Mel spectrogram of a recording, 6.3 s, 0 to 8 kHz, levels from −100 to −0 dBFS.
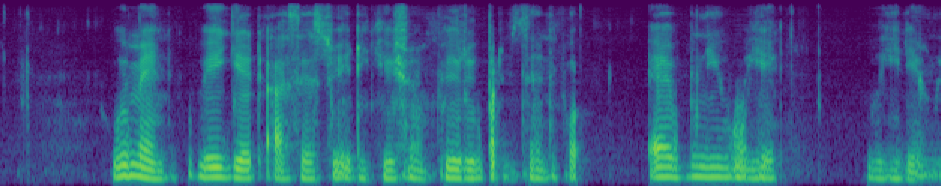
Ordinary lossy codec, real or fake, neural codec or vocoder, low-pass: none; fake; vocoder, 22.05 kHz, 80 mel bands, HiFi-GAN; 7.2 kHz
